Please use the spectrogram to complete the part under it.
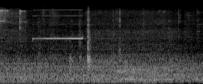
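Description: A ticket machine whirs and clicks as it hands out a ticket.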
